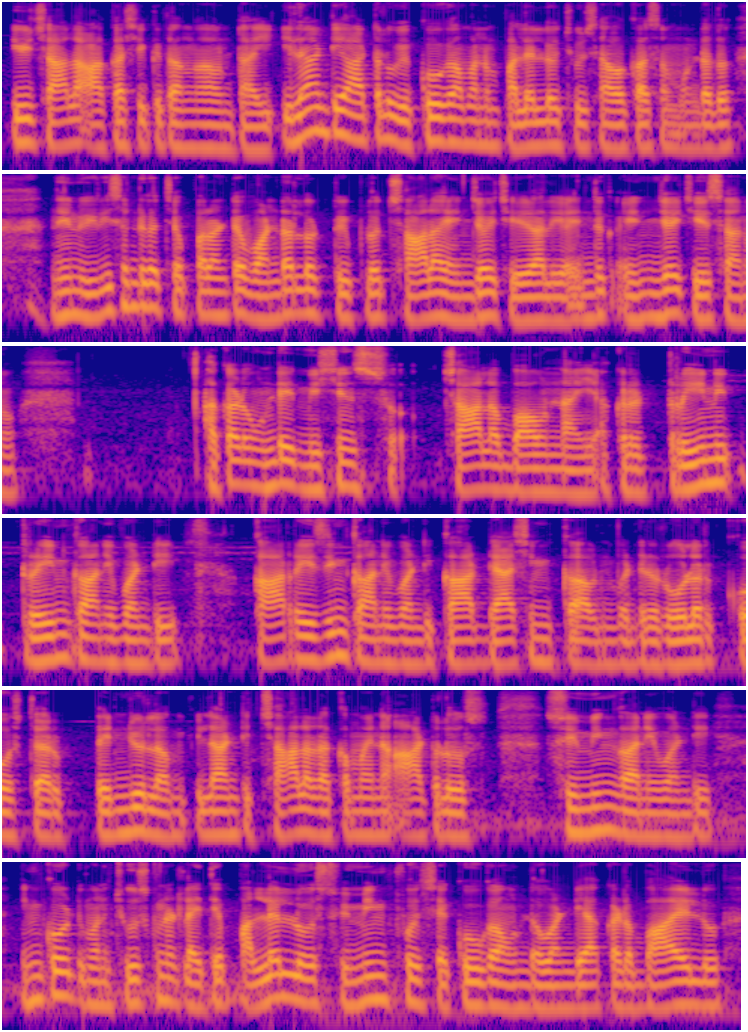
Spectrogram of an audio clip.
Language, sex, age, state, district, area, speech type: Telugu, male, 18-30, Telangana, Ranga Reddy, urban, spontaneous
